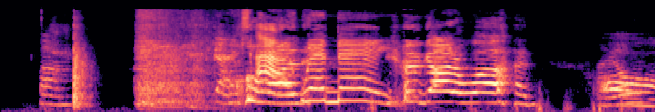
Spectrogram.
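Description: Children's voices, high-pitched and calling out, with no clear words.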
